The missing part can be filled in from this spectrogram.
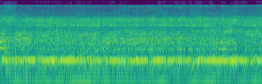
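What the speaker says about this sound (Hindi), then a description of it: "ब्लेंडर को आपने चलता रहने देना है और ऐसा ऐसा इसके अंदर ऑयल डालते जाना है" A kitchen blender runs steadily and loudly with a constant motor whine and sloshing churn while oil is poured in to emulsify eggless mayonnaise, an even whir from start to finish with no talk.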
